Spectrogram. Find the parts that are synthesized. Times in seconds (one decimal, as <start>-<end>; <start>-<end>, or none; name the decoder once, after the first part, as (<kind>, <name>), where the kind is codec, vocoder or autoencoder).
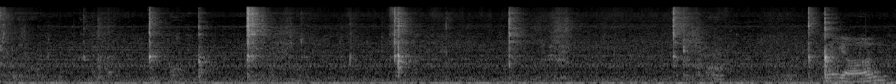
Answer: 2.8-7.0 (autoencoder, DAC-VAE); 7.6-8.2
